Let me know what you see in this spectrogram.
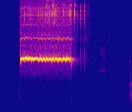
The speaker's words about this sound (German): Pia pfeift auf einer kleinen Trillerpfeife. Abfahrt!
